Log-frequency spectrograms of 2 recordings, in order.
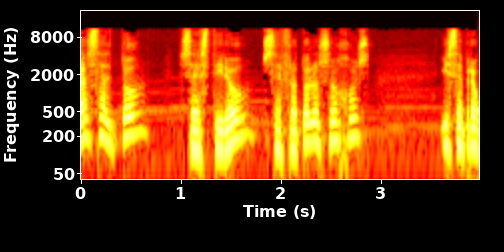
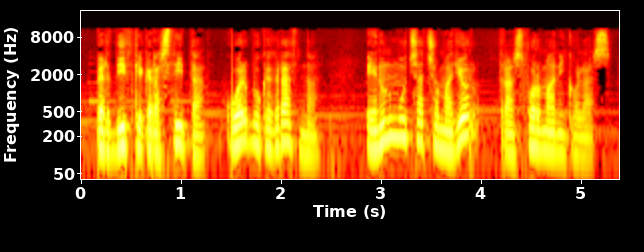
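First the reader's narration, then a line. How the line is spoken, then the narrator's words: Witch's quiet voice. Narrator (Spanish): Entonces la bruja, en voz baja, dijo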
